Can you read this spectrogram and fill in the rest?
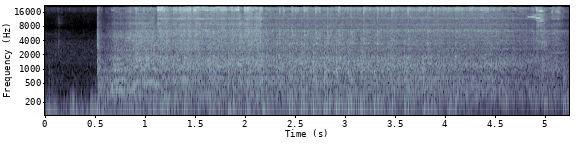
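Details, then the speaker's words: STX338 Hydro lawn mower cranking: steady, uneven starter churning about three turns a second with no catch or firing while the exhaust pipe spits out fuel; cranks but won't start. "He's getting trying to start. Right here, the exhaust pipe, she's spitting out fuel."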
